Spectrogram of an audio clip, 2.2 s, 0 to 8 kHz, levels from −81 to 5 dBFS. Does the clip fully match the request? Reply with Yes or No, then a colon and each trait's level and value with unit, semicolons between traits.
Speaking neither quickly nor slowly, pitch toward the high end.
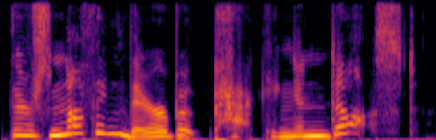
Yes: average, 190 wpm; very high, 310 Hz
